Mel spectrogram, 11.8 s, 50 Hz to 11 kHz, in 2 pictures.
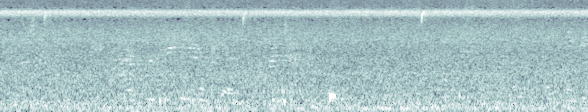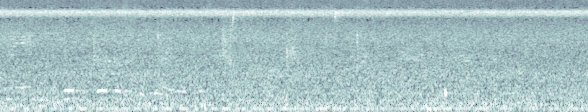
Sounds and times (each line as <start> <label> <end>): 0.0 insects 11.7
5.5 people passed the recording rig by foot 11.0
